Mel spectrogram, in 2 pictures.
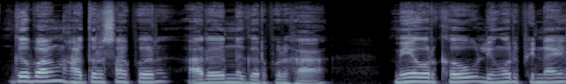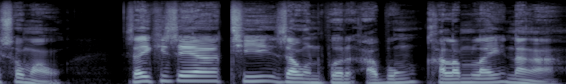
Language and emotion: Bodo, neutral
